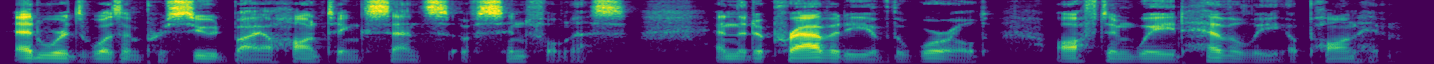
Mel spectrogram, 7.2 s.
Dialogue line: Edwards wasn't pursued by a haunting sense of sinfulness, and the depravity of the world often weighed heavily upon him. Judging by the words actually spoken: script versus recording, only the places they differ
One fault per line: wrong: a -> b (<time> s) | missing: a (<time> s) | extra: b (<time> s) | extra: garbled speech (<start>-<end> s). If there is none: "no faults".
no faults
